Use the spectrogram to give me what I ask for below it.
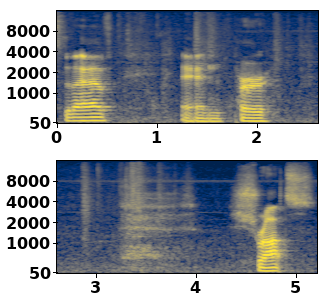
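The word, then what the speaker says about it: Schroth: I have, and per Schrott's, I think Schrott is how you actually pronounce it.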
